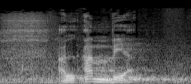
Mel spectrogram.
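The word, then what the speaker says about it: الأنبياء: ba tu eh gitulah al-anbiya Al Hamzah Nun ba ya Alif Nun bukan mim tulisnya kalau hak asal tu Ha tapi dari segi bacanya mim lah surah ke-21 iaitu al-anbiya Rasulullah sallallahualaihiwasallam dituduh sebagai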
